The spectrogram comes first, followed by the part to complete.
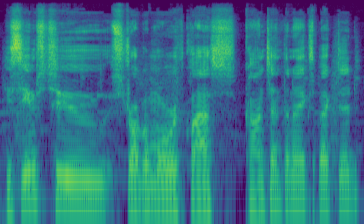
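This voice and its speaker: A man playing an easygoing, concerned high school teacher in a role-played case study, speaking informally and hesitantly with many fillers. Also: unhurried, a little mellow, soft background music, lightly acted.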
